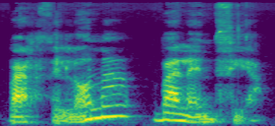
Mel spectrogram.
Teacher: Okay, afterwards we have two cities that one starts with a B and another one with a V, but another rule was the letter V is pronounced the same as a B. So Barcelona, and then we have Valencia, exactly the same, Barcelona, Valencia.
